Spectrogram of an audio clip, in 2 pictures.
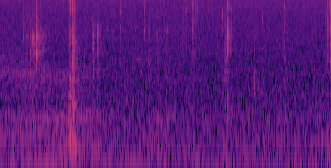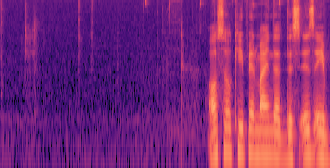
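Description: A small screwdriver clicks softly as it turns screws.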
